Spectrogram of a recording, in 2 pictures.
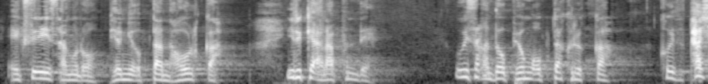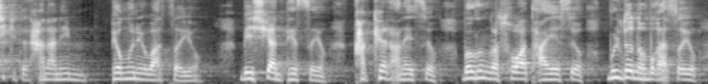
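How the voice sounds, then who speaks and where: An elderly woman in her eighties gives a testimony sermon as a missionary preacher, telling her story with lively, dramatic swings of voice as she acts out each person. Her voice carries a long reverb, as if ringing through a large hall. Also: creaky. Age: 80s. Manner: animated storytelling, acting out quoted people with big swings in pitch and loudness.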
